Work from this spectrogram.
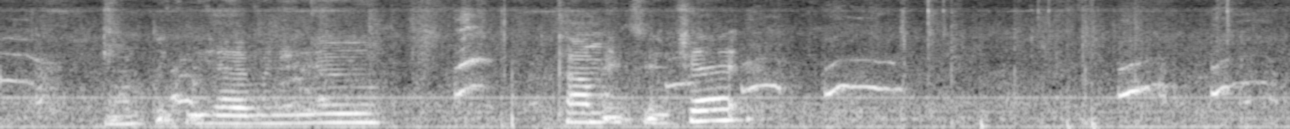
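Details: Nursing German Shepherd puppies, two weeks old, make thin wavering whimpers, some held steady and others sliding upward, scattered irregularly across the stretch in a small room.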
